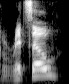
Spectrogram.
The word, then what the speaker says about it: Rizzo: His name is spelled Rizzo, but I think they say it like Ritzo the whole time,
